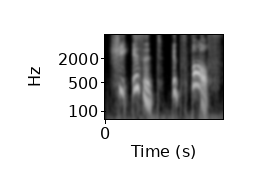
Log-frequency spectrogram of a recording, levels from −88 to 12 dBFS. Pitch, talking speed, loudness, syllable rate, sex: 290 Hz, 135 wpm, -17 LUFS, 3.7 syllables/s, female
